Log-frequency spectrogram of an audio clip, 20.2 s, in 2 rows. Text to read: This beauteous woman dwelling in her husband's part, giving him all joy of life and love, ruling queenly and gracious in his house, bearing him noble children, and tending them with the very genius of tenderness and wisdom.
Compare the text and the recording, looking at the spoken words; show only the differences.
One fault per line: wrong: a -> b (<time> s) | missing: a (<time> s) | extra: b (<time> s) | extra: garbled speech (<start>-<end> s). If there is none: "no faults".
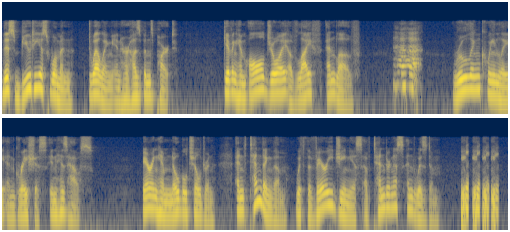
no faults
